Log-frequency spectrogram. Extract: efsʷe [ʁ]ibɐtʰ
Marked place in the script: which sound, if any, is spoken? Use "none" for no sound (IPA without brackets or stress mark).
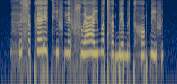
ʕ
